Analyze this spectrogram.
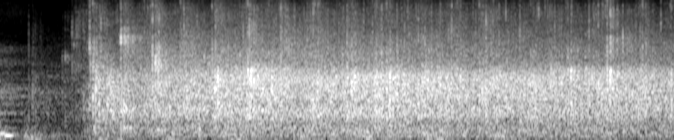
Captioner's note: audience applauds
